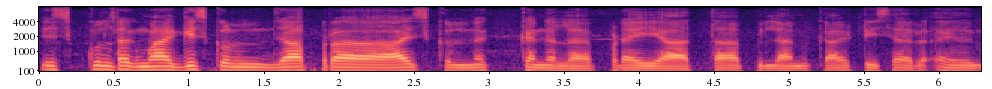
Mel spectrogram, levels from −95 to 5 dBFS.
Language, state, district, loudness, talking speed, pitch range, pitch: Gondi, Chhattisgarh, Sukma, -17 LUFS, 155 wpm, 115-145 Hz, 125 Hz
